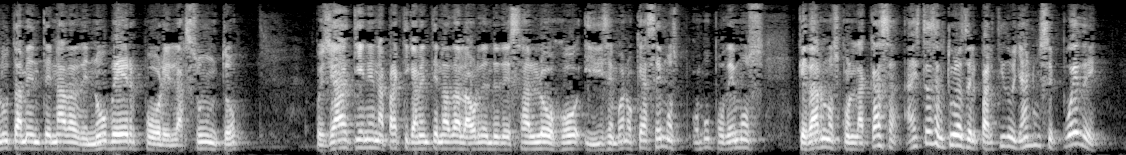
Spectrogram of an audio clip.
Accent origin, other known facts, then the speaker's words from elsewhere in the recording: Mexico City, Mexico; yo me estaba rostizando como buen chilango. Soy muy chillón con el cambio de clima.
